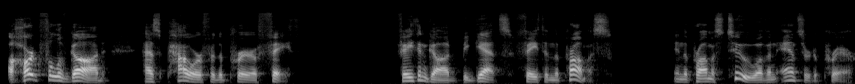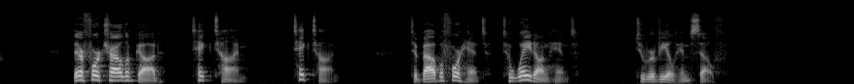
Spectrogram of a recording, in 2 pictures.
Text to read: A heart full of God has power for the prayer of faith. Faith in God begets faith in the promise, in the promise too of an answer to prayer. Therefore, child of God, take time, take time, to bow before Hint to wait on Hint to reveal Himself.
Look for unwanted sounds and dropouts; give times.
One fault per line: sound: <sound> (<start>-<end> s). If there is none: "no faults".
no faults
